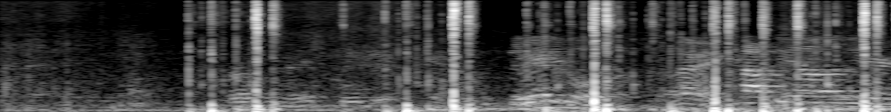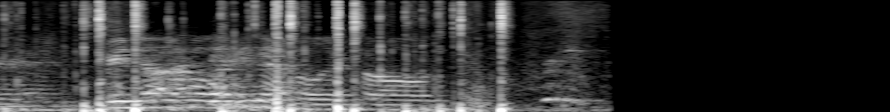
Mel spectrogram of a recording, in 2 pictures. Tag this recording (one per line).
Keyboard
Apple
